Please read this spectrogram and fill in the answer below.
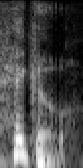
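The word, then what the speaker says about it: Jacó: Jaco is pronounced Jaco. I'm from Costa Rica.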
